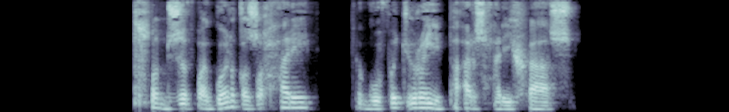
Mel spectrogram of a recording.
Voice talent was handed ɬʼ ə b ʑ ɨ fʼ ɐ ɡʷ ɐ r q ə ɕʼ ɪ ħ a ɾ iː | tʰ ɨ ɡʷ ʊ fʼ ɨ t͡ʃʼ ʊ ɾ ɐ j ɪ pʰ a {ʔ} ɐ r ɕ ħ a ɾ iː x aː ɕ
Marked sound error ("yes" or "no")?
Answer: no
